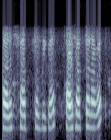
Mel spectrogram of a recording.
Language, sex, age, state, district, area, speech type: Bengali, female, 60+, West Bengal, Purulia, urban, conversation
